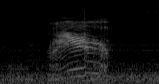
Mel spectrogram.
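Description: A Bengal cat gives one clear, rising-then-falling meow lasting about half a second.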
